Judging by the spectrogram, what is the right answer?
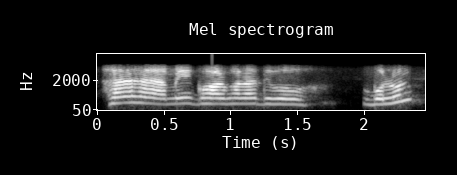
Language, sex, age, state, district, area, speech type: Bengali, female, 30-45, West Bengal, Murshidabad, urban, conversation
